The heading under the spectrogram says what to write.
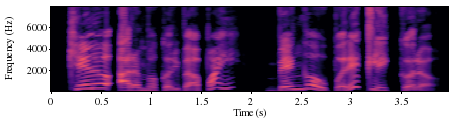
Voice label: click frog, Odiya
